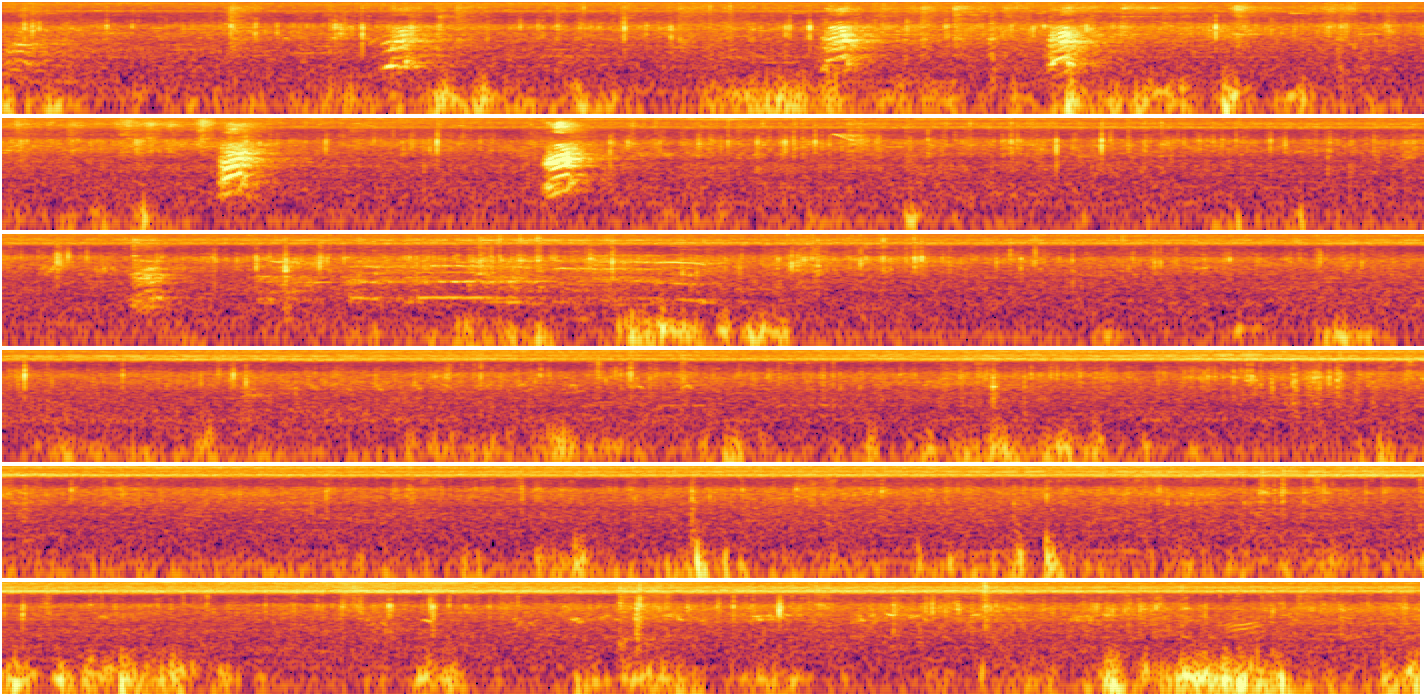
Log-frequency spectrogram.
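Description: A rooster crowing once partway through, with a few short sharp calls in the first several seconds, over the uneven low rumble of wind and road noise from a bicycle riding along a concrete road and a steady high hiss.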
